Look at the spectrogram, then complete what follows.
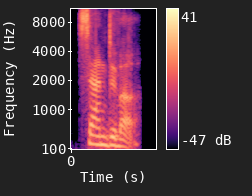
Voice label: "sandiver", Indian

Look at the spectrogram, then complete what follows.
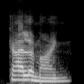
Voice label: "calamine", Indian

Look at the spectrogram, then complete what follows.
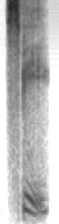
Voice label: "spae", Indian

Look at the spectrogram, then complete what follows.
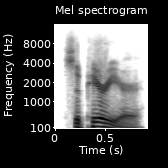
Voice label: "superior", American

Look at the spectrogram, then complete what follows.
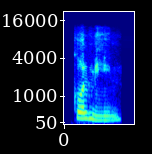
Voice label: "coalmine", Indian

